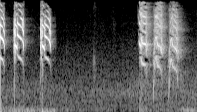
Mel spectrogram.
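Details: Ring-necked parakeet giving harsh, screechy squawks: three quick notes, a pause of over a second, then another burst of three loud grating screeches.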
